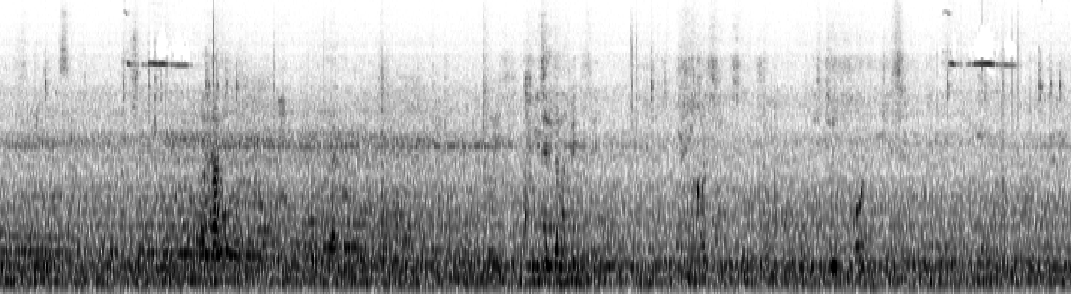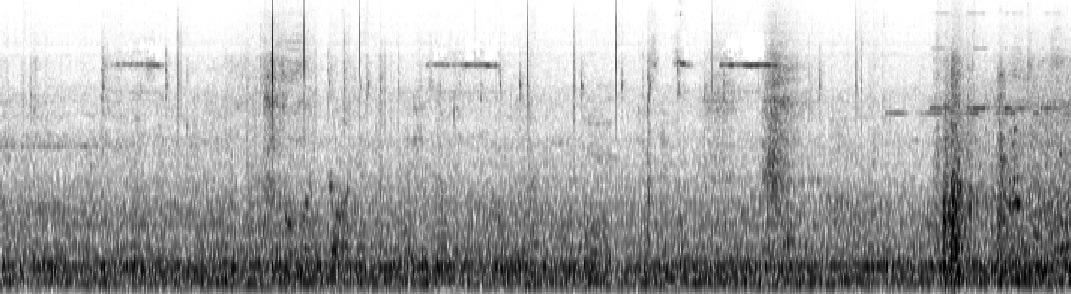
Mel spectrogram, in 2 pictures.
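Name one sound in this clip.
A train rumbles steadily along the tracks from inside a carriage.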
